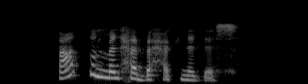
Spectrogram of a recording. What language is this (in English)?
Kabyle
